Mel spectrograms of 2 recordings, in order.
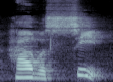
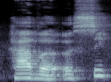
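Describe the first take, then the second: First: "have a seat" with have-a run together; smooth, joined-up "have a seat"; linked sounds. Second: "have a seat" with have and a kept apart; "have a seat" word by word, no linking; unlinked words. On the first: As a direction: link the v of "have" straight into "a". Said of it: "Đọc nối âm luôn là". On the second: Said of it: "Chứ không phải là đọc là". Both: Shown as a demonstration.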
